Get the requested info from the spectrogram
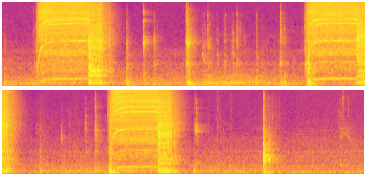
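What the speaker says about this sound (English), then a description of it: "When you're doing these top cover screws up, using a battery drill" A cordless drill whirs three times in long bursts driving the top cover screws of a pool cleaner, each ending in a brief clicking stop, with quieter knocks and handling noises between runs.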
